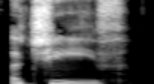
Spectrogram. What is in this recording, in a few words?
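"achieve", English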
